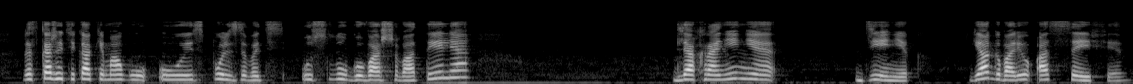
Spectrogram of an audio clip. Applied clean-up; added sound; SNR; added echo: none; none; none; none.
